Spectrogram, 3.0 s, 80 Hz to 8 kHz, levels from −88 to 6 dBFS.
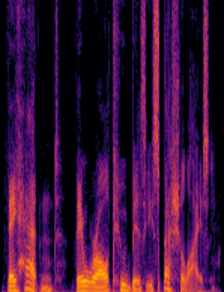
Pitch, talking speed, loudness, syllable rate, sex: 105 Hz, 160 wpm, -19 LUFS, 5.1 syllables/s, male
